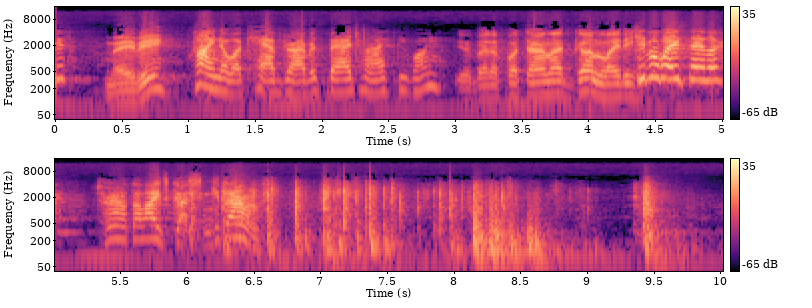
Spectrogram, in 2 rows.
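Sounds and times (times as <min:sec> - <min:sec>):
speech: 0:00.0 - 0:06.8
person tripping over their own feet and falling: 0:05.9 - 0:09.9.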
